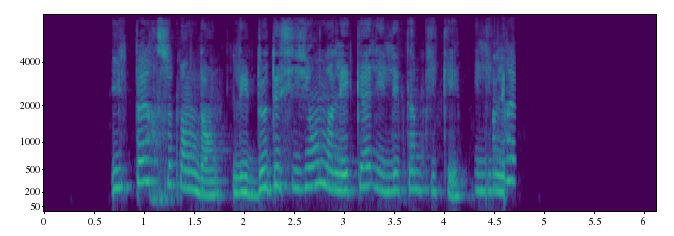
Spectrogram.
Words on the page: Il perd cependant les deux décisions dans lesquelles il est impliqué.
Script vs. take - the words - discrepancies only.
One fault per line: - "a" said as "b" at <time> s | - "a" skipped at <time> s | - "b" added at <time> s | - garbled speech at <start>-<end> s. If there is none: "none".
- garbled speech at 4.3-4.7 s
